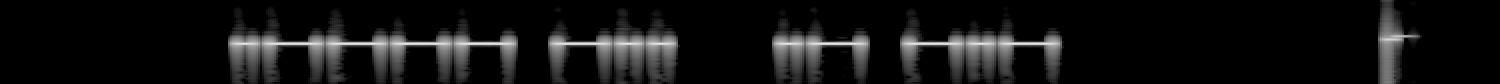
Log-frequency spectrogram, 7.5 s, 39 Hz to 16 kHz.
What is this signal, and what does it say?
Morse code, heard as a keyed tone, about 15 wpm, 700 Hz. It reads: 1D AK
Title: Field Day Exchanges - 15wpm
